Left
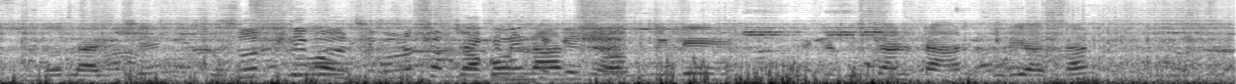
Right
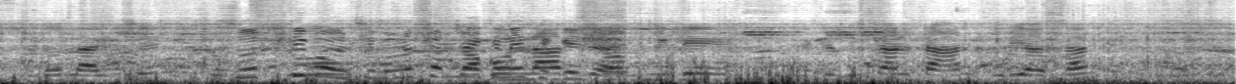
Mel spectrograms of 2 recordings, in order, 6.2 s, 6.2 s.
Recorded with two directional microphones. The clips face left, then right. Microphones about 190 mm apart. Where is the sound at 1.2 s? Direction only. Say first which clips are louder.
Right 3 dB; 10° right (ahead or behind).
